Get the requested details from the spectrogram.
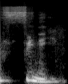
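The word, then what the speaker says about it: finir: এটা হচ্ছে ফিনি। ফিনি। ফিনি। ফিনি। হ্যাঁ, সবসময় হচ্ছে ওই যে লাস্টের যেই লেটারটা থাকে ফ্রেঞ্চের মধ্যে, লাস্ট লেটারটা থাকে না আর কি, পড়া লাগে না।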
